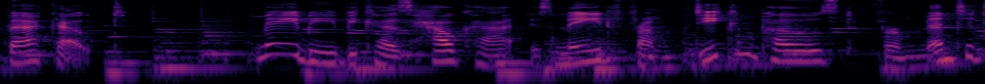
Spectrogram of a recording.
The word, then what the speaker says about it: Hákarl: I don't have very good Icelandic pronunciation, so here is an Icelander saying the word. Hákarl.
